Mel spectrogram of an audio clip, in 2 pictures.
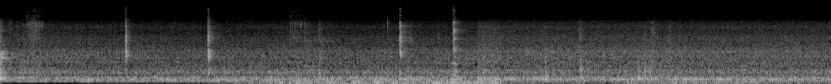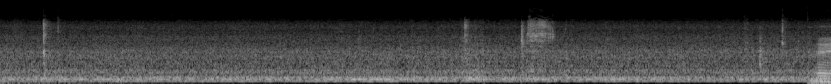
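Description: A steady mechanical hum runs throughout, with a few sharp clicks scattered through it from hand tools working on the suspension subframe bolts.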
